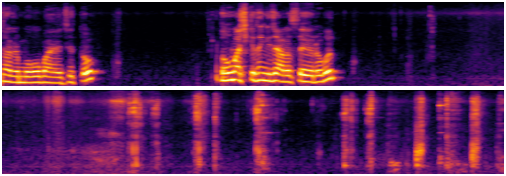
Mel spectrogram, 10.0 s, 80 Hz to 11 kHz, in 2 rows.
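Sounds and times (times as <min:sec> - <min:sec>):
person chewing food: 0:05.6 - 0:10.0.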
